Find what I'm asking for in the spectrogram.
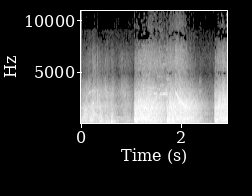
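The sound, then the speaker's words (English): Gunshots ring out as a few loud, abrupt blasts, each with a long, noisy tail that slowly fades before the next one hits. “I've been counting the shots. His gun is empty.”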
